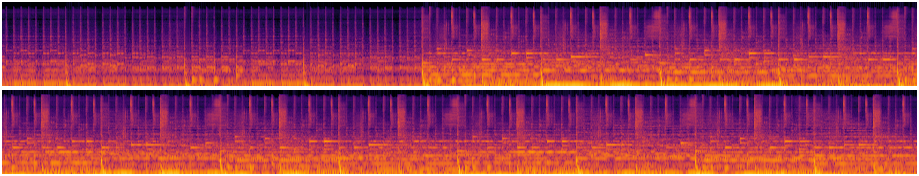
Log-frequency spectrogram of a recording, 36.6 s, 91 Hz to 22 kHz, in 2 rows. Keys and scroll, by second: 10.1 Return, 16.4 Down.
